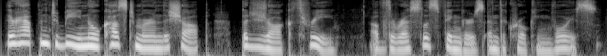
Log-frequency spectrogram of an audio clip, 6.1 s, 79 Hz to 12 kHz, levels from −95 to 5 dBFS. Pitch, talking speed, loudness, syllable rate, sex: 170 Hz, 200 wpm, -18 LUFS, 5.7 syllables/s, female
